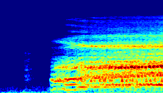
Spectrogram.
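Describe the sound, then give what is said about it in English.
After a brief quiet moment, a chicken named Bertha at the door lets out a loud, drawn-out squawking call, its harsh cry growing slightly louder as it continues. “I'm gonna beat this chicken.”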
